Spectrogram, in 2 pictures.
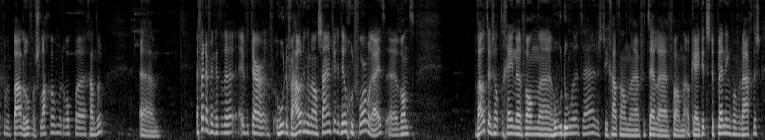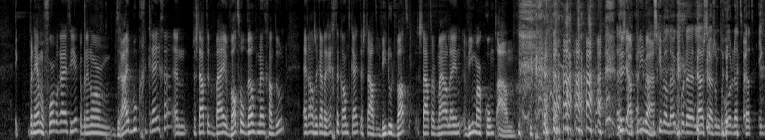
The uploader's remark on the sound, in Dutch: Live bij de Universiteit Leiden campus Den Haag. Hebben we onze jubileumaflevering opgenomen met live publiek. Van remotepodcast.nl ontzettend bedanken voor zijn fantastische audio ondersteuning.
